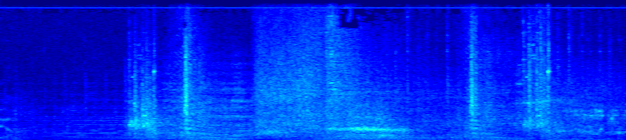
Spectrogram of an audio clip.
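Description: Science-fiction TV soundtrack: dramatic music with sustained notes, then from about a second in a loud low rumble of a spaceship's engine blast and effects, with a few sharp hits.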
